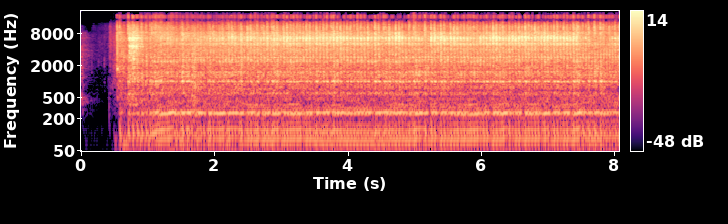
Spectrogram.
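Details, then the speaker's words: 2008 Ski-Doo Rev two-stroke snowmobile, seller claimed blown engine, belt off: fires right away without starting fluid, settles into even steady idle on both cylinders, no misses or knocks; normal idle. "as you guys just saw this thing fired up right away no starting fluid or anything um it seemed to smooth out pretty nicely"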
